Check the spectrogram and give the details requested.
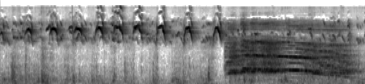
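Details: Barred Plymouth Rock chickens, sharp high chirping notes repeated about twice a second for four seconds, then a loud broad harsh rasping sound filling the rest.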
